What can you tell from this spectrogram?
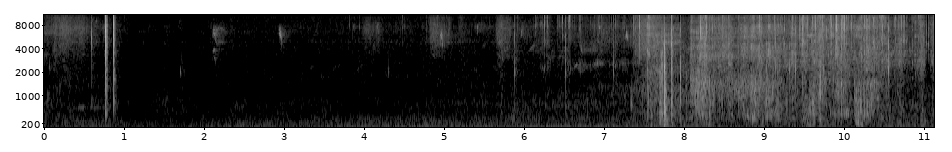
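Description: Quiet pond background with a couple of sharp clicks from the fishing reel near the start. About eight seconds in comes a sharp knock, then a few seconds of splashing and jostling as the angler sweeps the rod up hard from the kayak, a hookset on a strike.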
